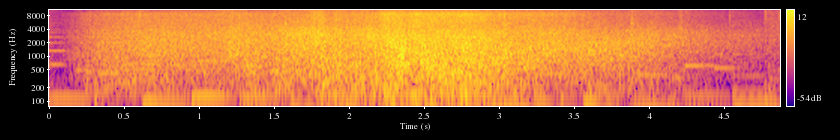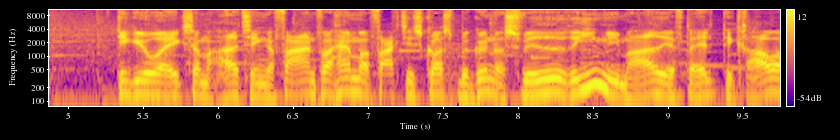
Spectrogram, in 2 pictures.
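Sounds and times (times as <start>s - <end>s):
huge ocean wave crashing onto the beach: 0.0s - 4.5s
speech: 5.3s - 9.7s.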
